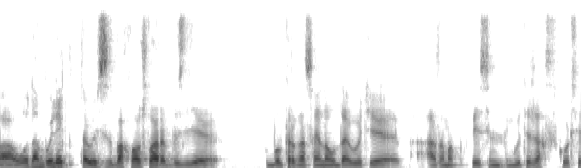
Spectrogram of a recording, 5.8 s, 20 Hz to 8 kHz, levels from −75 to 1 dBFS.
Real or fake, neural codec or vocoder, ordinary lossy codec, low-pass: fake; vocoder, 44.1 kHz, 128 mel bands every 256 samples, BigVGAN v2; none; 7.2 kHz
